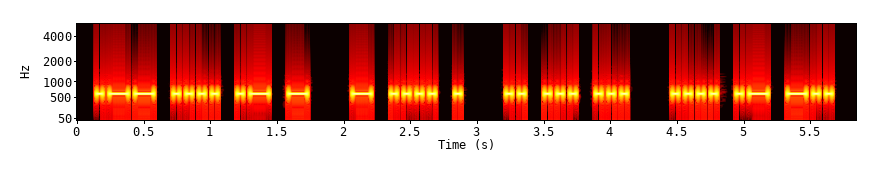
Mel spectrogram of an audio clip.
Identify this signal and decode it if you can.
Morse code, heard as a keyed tone, about 25 wpm, 600 Hz. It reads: WHAT THE ISS HAD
